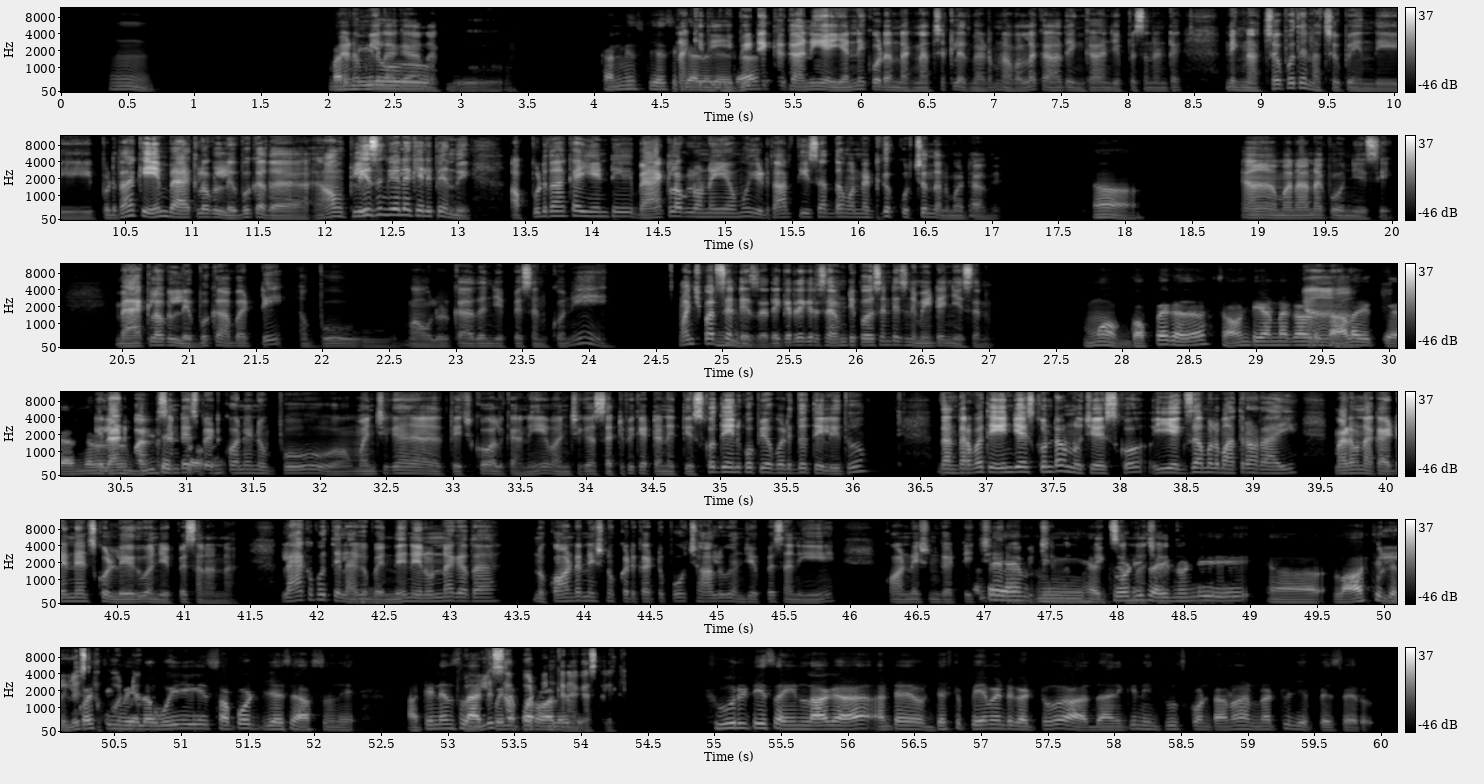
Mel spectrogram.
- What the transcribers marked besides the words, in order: in English: "కన్విన్స్"; in English: "బీటెక్"; in English: "మేడం"; in English: "ప్లీజింగ్ వే‌లోకి"; in English: "పర్సెంటేజ్"; in English: "సెవెంటీ పర్సెంటేజ్‌ని మైంటైన్"; in English: "సెవెంటీ"; in English: "పర్సెంటేజ్"; in English: "బీటెక్‌లో"; in English: "సర్టిఫికెట్"; in English: "మేడం"; in English: "అటెండెన్స్"; in English: "కాండోనేషన్"; in English: "కాండోనేషన్"; in English: "హెచ్ఓడి సైడ్"; in English: "ఎగ్జామ్"; in English: "లాస్ట్‌కి రిక్వెస్టింగ్ వేలో"; in English: "సపోర్ట్"; in English: "అటెండెన్స్"; in English: "సపోర్ట్"; in English: "షూరిటీ సైన్‌లాగా"; in English: "జస్ట్ పేమెంట్"
- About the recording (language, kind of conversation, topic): Telugu, podcast, మీ తొలి ఉద్యోగాన్ని ప్రారంభించినప్పుడు మీ అనుభవం ఎలా ఉండింది?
